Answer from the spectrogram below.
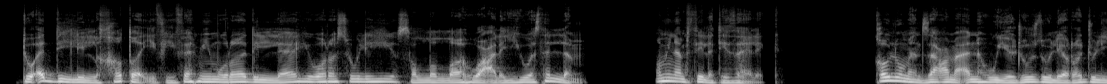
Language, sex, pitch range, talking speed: Arabic, male, 90-120 Hz, 110 wpm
